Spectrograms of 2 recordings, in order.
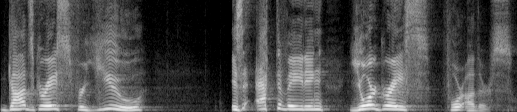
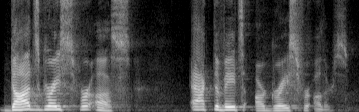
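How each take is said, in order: First: God's grace for you drawn out slowly; slow emphatic repeat. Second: God's grace for us said slowly, word by word; slow dictation. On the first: Pastor repeats the point for note takers, very slow. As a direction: let each word land. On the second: Pastor dictating the key point, slow and deliberate. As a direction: spell it out for note takers. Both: Shown as a demonstration. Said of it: "you can write this down".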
